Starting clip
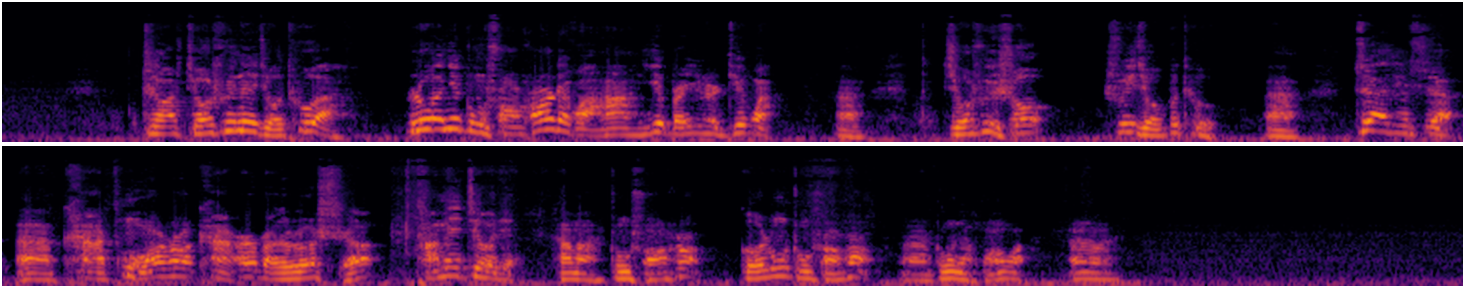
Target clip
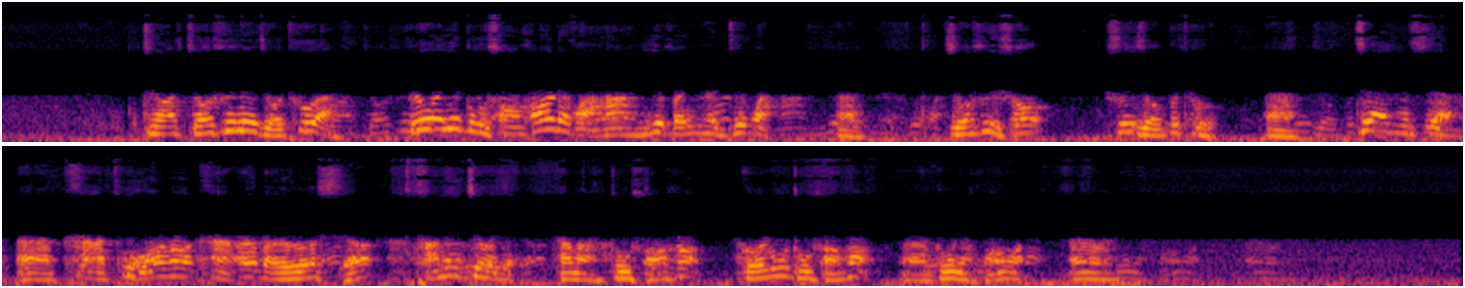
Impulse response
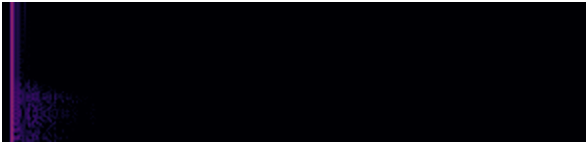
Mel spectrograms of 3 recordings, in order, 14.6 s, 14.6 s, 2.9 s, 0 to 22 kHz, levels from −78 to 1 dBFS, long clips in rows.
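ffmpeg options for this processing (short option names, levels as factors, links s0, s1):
-filter_complex "[0:a]asplit=2[s0][s1];[s1]acompressor=threshold=0.0126:ratio=6,volume=1.26[s2];[s0][s2]amix=inputs=2:normalize=0,asuperstop=centerf=3100:order=20:qfactor=0.63,aecho=1:1:878:0.133,volume=1.68"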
